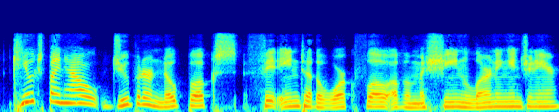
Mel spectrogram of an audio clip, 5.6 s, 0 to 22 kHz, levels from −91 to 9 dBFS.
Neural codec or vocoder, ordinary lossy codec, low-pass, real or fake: codec, 16 kHz in and 24 kHz out, 1 kbps, XY-Tokenizer; AAC, 48 kbps; 7.2 kHz; fake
